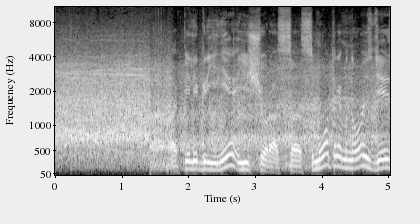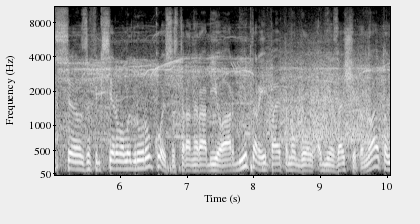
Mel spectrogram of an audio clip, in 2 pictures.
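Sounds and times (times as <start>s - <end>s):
stadium crowd voices: 0.0s - 10.0s.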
